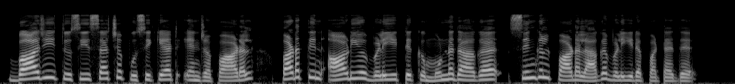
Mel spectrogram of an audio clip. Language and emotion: Tamil, neutral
